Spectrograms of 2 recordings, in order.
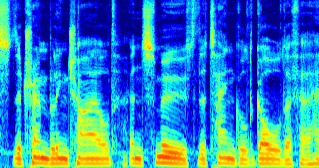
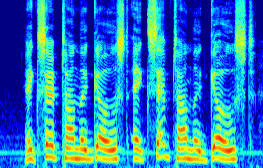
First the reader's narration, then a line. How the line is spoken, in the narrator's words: shrieked the twins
